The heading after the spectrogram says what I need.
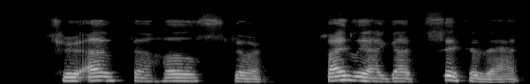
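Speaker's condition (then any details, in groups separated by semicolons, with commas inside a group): Dystonia; affects walking and speech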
